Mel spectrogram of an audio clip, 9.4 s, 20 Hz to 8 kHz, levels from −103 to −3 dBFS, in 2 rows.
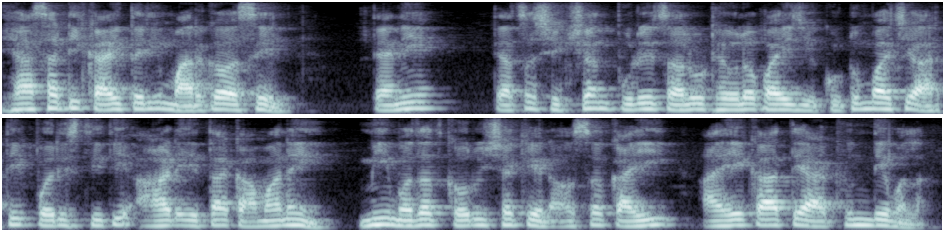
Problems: none marked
